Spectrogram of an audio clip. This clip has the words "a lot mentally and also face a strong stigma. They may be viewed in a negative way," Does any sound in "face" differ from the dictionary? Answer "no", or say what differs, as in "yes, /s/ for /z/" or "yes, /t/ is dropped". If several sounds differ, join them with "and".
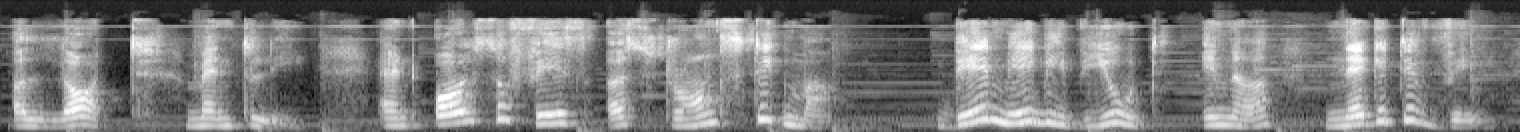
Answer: no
